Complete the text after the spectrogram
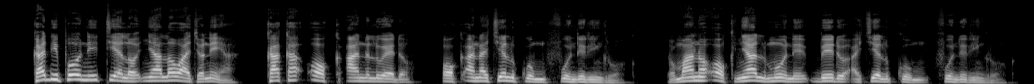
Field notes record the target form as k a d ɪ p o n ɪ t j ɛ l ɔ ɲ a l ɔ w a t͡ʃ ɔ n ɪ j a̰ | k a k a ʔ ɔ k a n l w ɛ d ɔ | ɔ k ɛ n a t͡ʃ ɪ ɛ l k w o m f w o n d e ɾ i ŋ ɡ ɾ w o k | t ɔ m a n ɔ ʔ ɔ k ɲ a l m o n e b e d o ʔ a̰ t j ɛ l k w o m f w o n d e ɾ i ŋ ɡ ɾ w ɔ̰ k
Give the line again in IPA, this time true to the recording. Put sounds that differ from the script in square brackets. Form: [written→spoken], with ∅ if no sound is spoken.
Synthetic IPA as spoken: k a d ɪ p o n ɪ t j ɛ l ɔ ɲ a l ɔ w a t͡ʃ ɔ n ɪ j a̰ | k a k a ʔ ɔ k a n l w ɛ d ɔ | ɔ k [ɛ→a] n a t͡ʃ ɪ ɛ l k w o m f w o n d e ɾ i ŋ ɡ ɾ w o k | t ɔ m a n ɔ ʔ ɔ k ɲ a l m o n e b e d o ʔ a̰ [t→t͡ʃ] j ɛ l k w o m f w o n d e ɾ i ŋ ɡ ɾ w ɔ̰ k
